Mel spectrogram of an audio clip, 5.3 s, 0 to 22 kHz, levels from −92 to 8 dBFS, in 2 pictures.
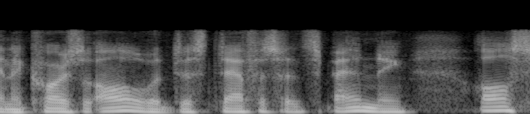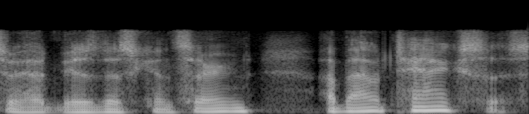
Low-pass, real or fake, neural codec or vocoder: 7.2 kHz; fake; codec, 16 kHz, 0.8 kbps, ZipCodec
